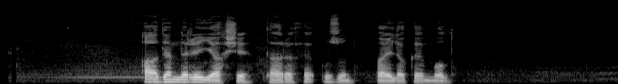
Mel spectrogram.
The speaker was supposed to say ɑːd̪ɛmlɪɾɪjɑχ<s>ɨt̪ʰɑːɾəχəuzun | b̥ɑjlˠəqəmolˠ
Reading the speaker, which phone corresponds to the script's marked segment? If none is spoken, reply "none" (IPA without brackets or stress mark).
ʃ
